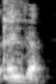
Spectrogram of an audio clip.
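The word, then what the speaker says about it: Enge: So yeah, and it's Eric Enga, by the way. I know it's a Norwegian name. It's not Sorry. immediately. No, that's okay. Nobody knows how to pronounce it. So Enga. With short E's, but Eric, he built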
